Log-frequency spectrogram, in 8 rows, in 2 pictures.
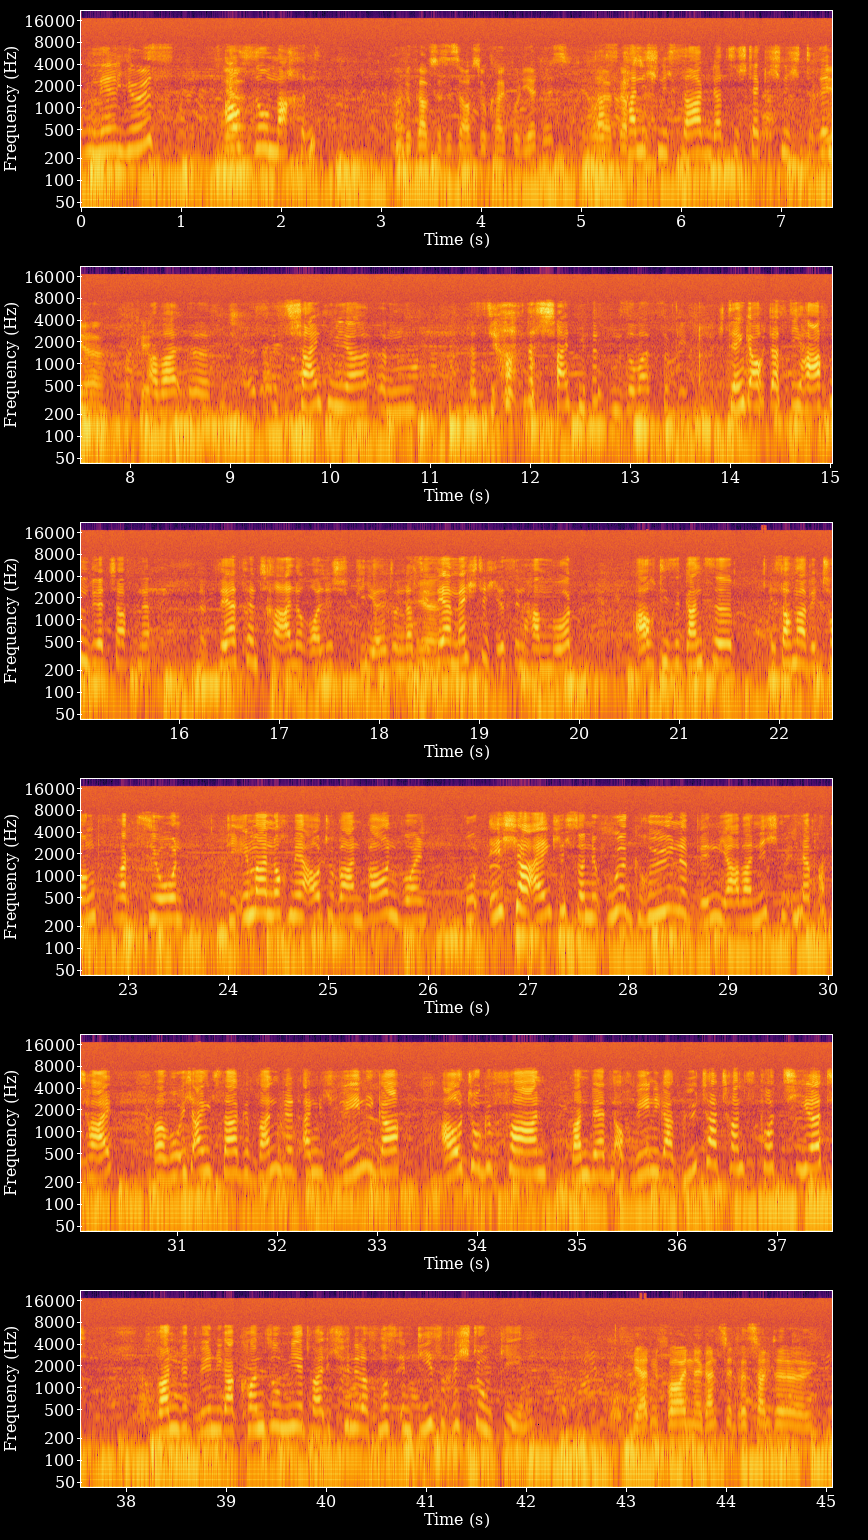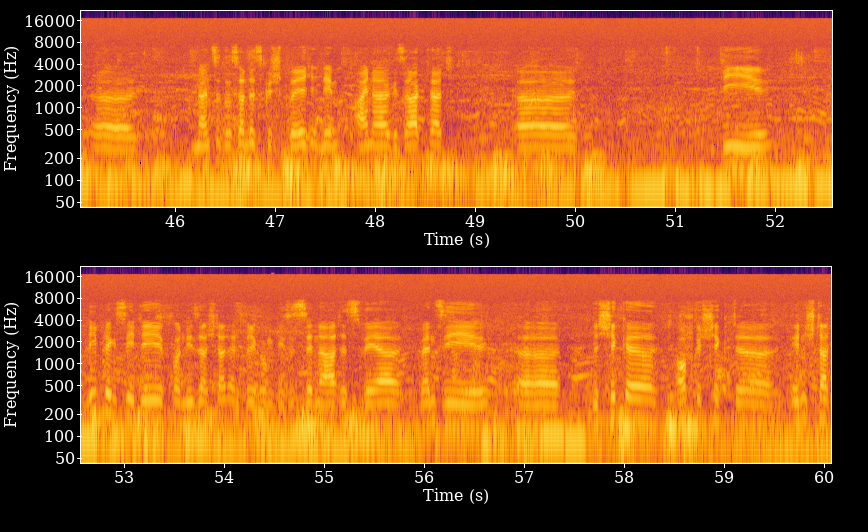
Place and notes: Demonstration gegen den Neubau einer Autobahn in Wilhelmsburg 31.10.2009
Warum der Neubau Wilhelmsburg zerschneidet. Die Autobahn als soziale Frage.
